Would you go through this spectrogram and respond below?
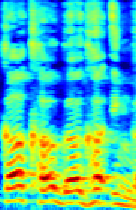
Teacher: का वर्ग का स्थान कौन सा है उच्चारण स्थान कंठ है कंठ से ध्वनि आपकी जा रही है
